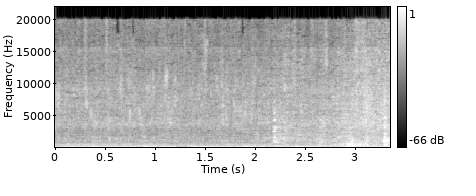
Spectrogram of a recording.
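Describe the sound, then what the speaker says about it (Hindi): Chicken frying with red chili and spices for pulao, a loud, constant sizzling hiss close up with faint scrapes of stirring mixed in. "इसको अच्छे से भून लेते हैं"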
